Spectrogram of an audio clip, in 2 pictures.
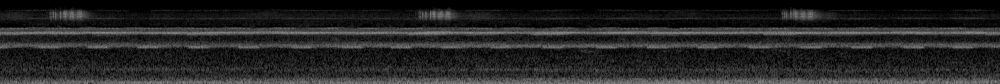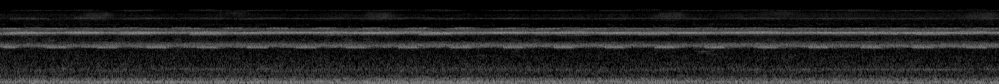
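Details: New England summertime crickets keep up a continuous high, ringing trill at several stacked pitches, with three short buzzy bursts in the first half and soft low background rumble.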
